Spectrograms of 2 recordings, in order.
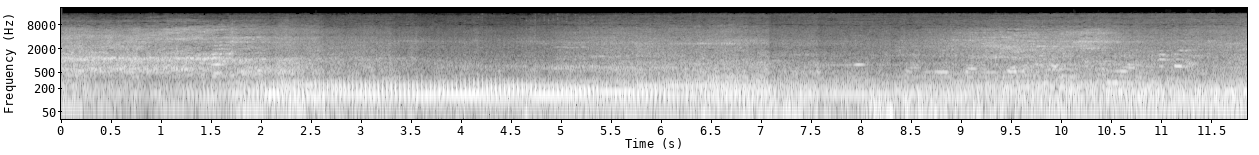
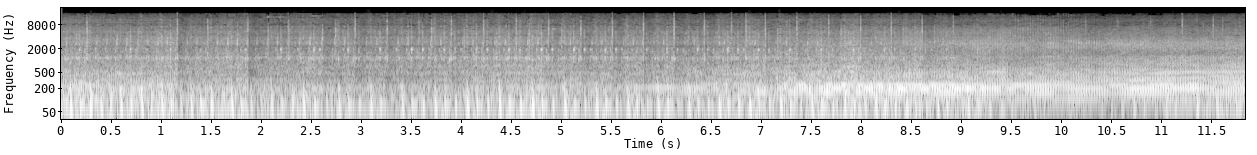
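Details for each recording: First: Honda Revo Fit fuel-injected motorcycle after the lower oil filter screen was cleaned and oil refilled, idling. It gives a steady low hum with no knocking; the right-side clutch-area tok heard before the repair is gone. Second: Fuel-injected Revo scooter/motorbike idling with a light, regular tok-tok knock on the right-side clutch area; knock persists with primary and secondary stationary, so mechanic concludes centrifugal clutch shoes are the cause.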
